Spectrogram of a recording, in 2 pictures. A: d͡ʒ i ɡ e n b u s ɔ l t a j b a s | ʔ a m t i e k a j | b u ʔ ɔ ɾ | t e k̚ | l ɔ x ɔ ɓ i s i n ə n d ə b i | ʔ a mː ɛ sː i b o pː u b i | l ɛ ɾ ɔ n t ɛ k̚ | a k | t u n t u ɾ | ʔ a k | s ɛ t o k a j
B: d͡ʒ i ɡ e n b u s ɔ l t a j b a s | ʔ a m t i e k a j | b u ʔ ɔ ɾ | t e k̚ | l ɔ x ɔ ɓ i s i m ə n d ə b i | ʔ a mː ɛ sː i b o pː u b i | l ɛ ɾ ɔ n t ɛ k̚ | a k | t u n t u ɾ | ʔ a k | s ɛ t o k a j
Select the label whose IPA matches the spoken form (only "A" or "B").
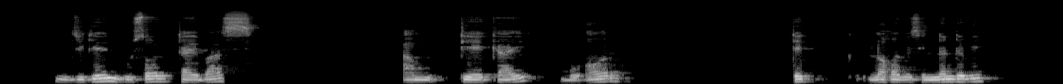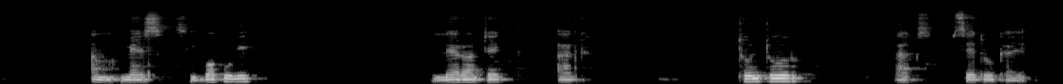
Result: A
